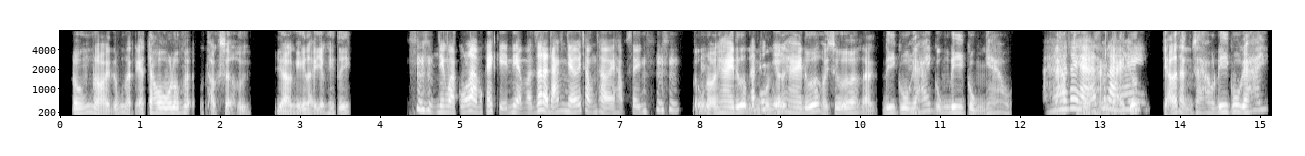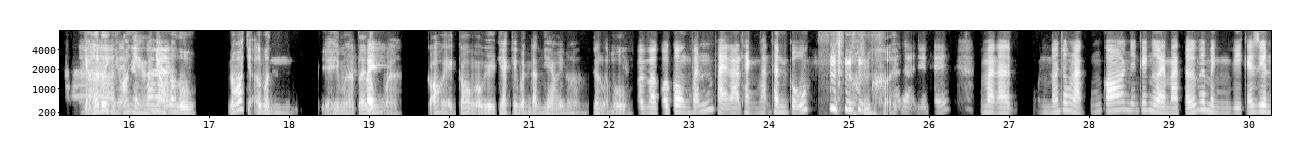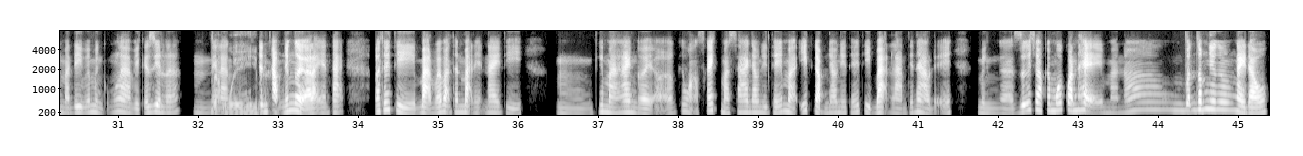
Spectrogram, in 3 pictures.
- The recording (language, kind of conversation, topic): Vietnamese, podcast, Theo bạn, thế nào là một người bạn thân?
- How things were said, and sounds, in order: other background noise; laugh; laugh; tapping; laugh; laughing while speaking: "Đúng rồi"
